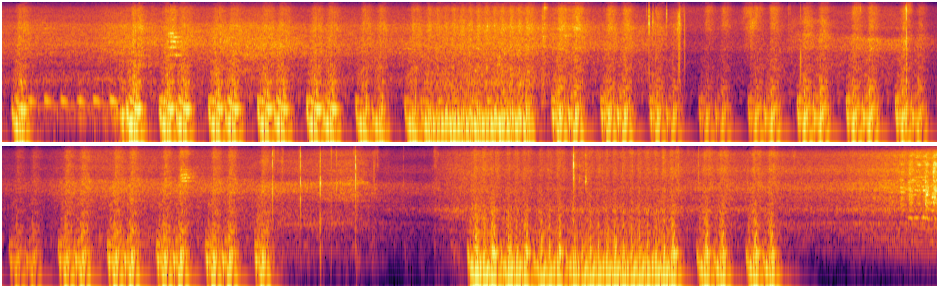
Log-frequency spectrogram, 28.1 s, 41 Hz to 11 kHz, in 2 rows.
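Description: Subwoofer driven by a 5.1-channel MOSFET power amplifier with the sub volume turned up, playing music whose deep bass beats come in a steady rhythm with long held bass notes. The bass is loud enough to set the shop's metal roof sheet vibrating, with a buzzing rattle riding on the beats. The bass stops about two seconds before the end.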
